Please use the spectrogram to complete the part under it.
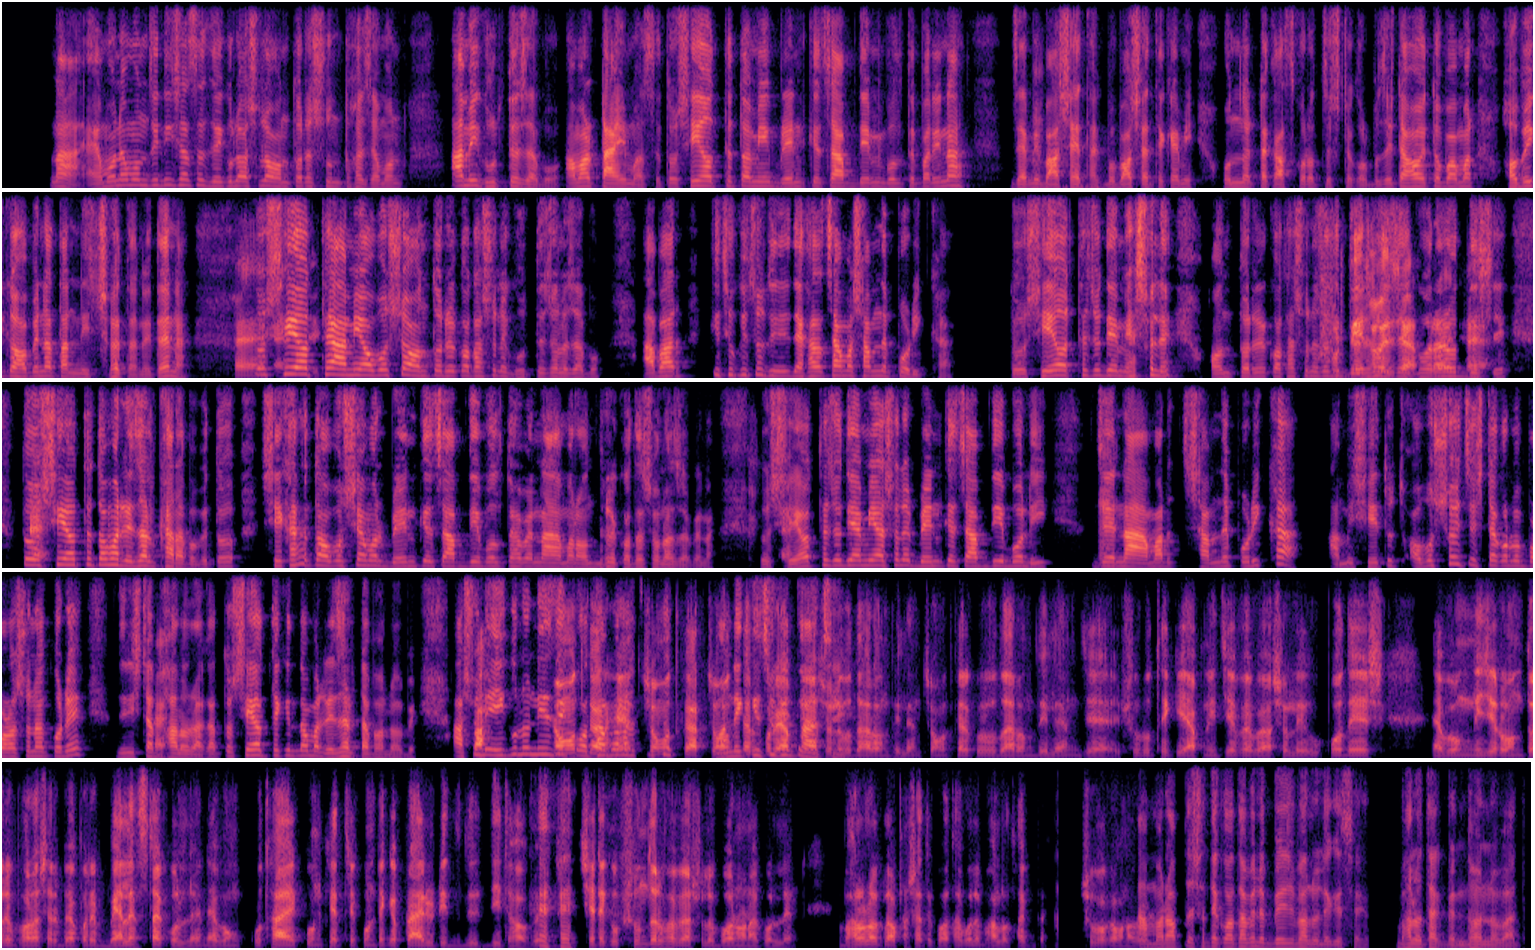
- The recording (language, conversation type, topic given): Bengali, podcast, বড় সিদ্ধান্ত নেওয়ার সময় আপনি সাধারণত পরামর্শ নেন, নাকি নিজের অন্তরের কথা শোনেন?
- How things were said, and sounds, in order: scoff; laughing while speaking: "ঘুরতে চলে যান। রাইট"; "অন্তরের" said as "অন্দরের"; scoff; chuckle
